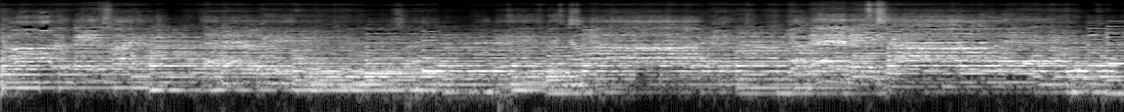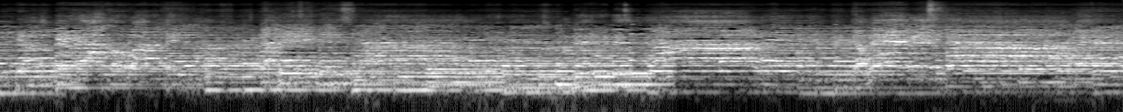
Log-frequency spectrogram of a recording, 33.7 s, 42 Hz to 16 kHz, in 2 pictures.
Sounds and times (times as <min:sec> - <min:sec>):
Male singing: 0:00.0 - 0:16.2, 0:17.1 - 0:20.1, 0:24.4 - 0:33.7
Piano: 0:00.0 - 0:33.7.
